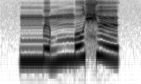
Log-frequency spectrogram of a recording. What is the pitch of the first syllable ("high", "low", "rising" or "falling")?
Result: low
